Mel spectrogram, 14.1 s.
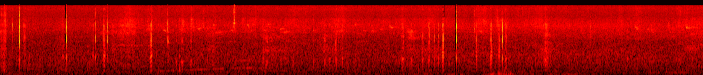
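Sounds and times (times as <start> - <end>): quiet garden ambience: 0.0 - 14.0
bird chirps: 1.8 - 8.8
faint rising hum: 2.5 - 8.4.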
